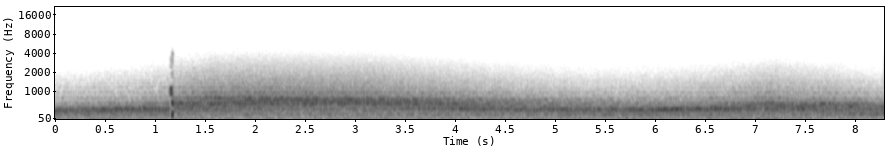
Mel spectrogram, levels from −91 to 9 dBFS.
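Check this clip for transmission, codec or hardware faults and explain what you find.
There's one fault here, a brief glitch early on.

From about 1.11 to 1.20 s you get damaged data in a compressed stream. Part of the encoded data there is corrupt, so the decoder misreads those frames, loses sync and hunts for the next valid header. That comes through as a quick chirp or blip lasting roughly 80 ms.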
